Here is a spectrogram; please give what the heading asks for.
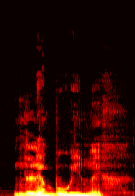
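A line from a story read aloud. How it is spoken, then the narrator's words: Thoughtful. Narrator (Russian): говорит санитар и добавляет задумчиво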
